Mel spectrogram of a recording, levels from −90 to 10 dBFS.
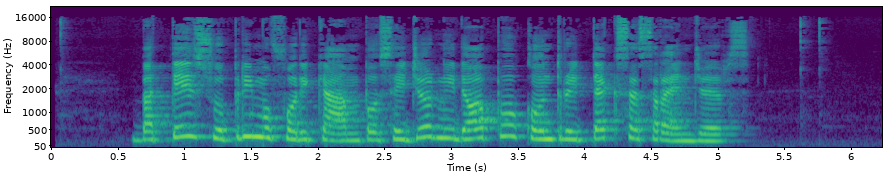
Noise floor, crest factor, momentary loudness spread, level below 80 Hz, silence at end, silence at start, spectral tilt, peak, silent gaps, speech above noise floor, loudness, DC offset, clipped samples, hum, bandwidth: -56 dBFS; 14 dB; 7 LU; -58 dBFS; 1 s; 0.6 s; -4 dB/octave; -2 dBFS; none; 42 dB; -14 LUFS; under 0.1%; under 0.1%; none; 17 kHz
